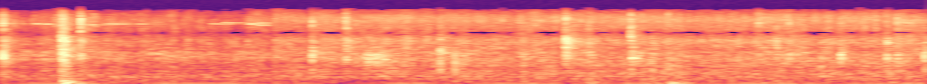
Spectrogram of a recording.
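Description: Ground pork and sliced hotdogs sizzling in a wok, with scattered light crackles and one sharp knock just after the start.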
